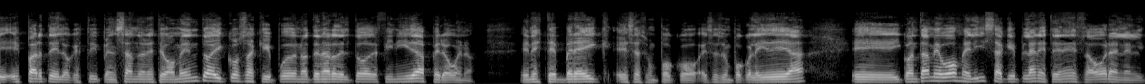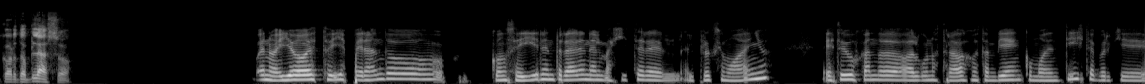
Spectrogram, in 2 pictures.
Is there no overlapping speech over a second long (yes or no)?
yes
